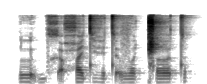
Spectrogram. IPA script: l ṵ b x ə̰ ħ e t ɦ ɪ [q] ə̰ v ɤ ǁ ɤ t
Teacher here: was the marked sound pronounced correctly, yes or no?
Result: no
